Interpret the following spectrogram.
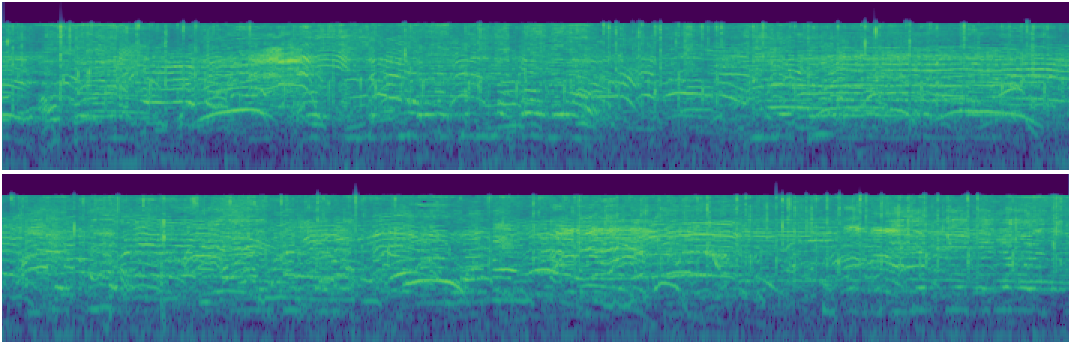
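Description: Many spectators' voices at once, calling out and shouting over each other without a break.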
